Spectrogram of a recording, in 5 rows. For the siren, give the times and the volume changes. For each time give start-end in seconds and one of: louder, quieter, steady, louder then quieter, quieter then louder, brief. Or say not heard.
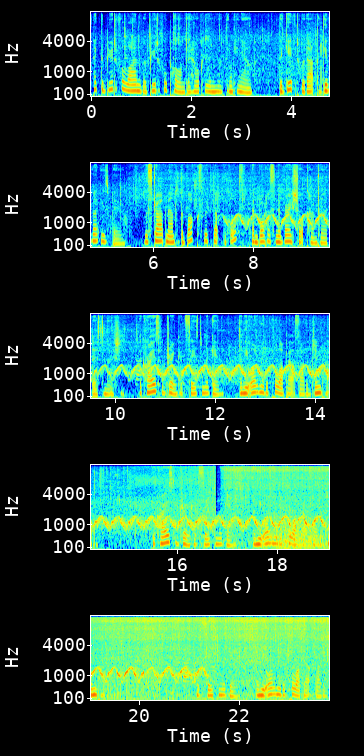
7.2-21.5 louder.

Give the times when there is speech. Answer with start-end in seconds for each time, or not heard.
0.0-14.7, 15.4-19.6, 21.1-23.7.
